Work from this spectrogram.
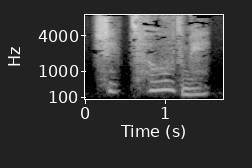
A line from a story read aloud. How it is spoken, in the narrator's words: Kata breathed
